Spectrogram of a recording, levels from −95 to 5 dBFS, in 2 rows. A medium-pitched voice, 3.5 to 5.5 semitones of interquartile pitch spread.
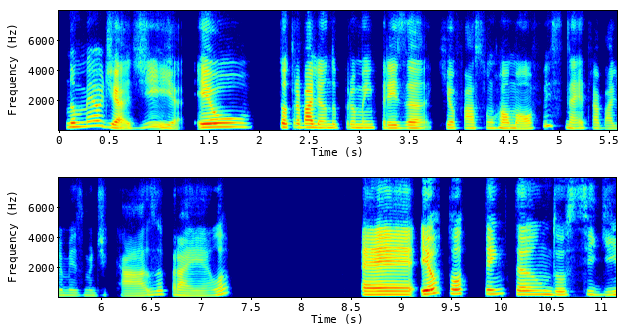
No: high, 210 Hz; average, 4.5 semitones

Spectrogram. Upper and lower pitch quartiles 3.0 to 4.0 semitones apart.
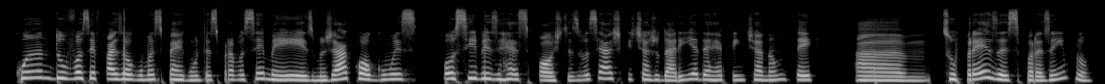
Yes: average, 3.7 semitones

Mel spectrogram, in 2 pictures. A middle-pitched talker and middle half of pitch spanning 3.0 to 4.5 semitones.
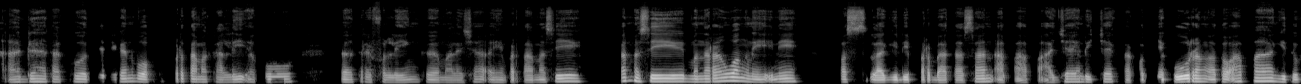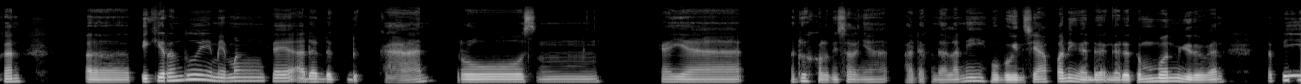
No: low, 120 Hz; average, 3.4 semitones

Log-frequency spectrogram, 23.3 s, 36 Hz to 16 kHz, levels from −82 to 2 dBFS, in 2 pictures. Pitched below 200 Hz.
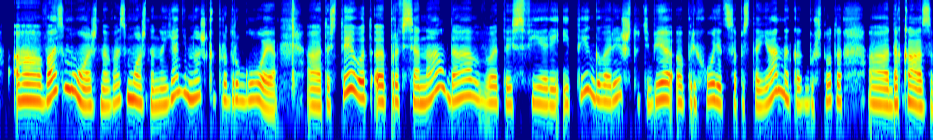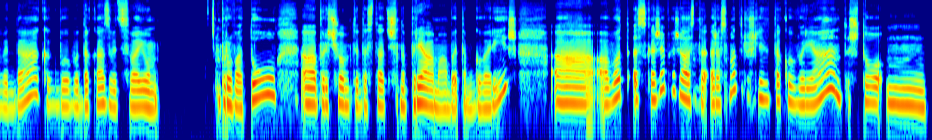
Yes: high, 190 Hz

